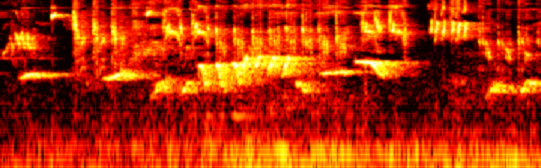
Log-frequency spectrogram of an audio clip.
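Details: Black-browed reed warbler in constant song, a tutor bird prized for its unusual voice: harsh, grating chatter and lower churring phrases woven with sharp high whistles, rushed together in an unbroken medley.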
